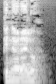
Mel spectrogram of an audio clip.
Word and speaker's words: Pinarello: It's the Italian Pinarello. – Pinarello.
